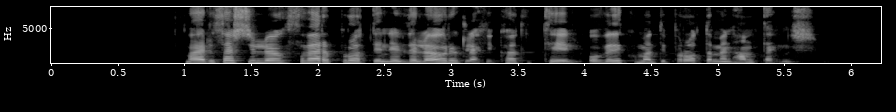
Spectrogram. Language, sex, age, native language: Icelandic, female, 30-39, Icelandic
